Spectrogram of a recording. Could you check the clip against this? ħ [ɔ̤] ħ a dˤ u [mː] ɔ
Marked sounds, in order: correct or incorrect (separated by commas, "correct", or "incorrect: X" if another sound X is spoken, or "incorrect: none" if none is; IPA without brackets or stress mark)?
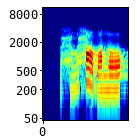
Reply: correct, incorrect: n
